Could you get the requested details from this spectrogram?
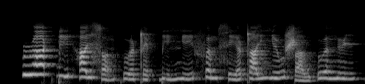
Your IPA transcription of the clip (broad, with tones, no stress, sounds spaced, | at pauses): ɹ aː˦˥ k̚ ɓ i˧ h a˧ j s ɔ˨˩˨ n k u˨˩ ə̯ ʈ e˨˩ p̚ ɓ i˨˩ ɲ i˨˩˦ f ə˧ m s i˨˩˦ ə̯ ʈ a˧˥ j ɲ ɨ˧˥ w ʂ a˨˩˨ w ʔ u˧ ə̯ ŋ ɨ˧ j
